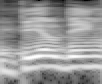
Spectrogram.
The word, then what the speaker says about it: building: En anglais, et building, on ne prononce pas le i, c'est pour ça que je vous disais qu'on est à cheval entre le vocabulaire et la grammaire.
